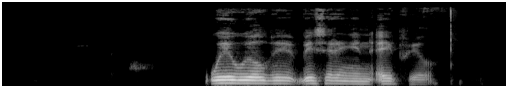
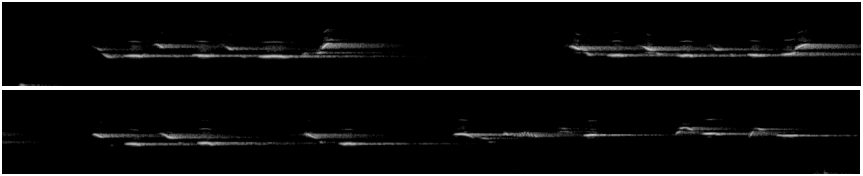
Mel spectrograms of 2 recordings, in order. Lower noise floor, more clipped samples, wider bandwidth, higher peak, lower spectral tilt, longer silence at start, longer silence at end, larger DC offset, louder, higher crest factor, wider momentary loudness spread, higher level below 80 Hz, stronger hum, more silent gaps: second, -82 dBFS vs under -90 dBFS; neither; first, 17 kHz vs 6 kHz; first, 0 dBFS vs -10 dBFS; first, -6 dB/octave vs 2.5 dB/octave; first, 2.1 s vs 0.2 s; first, 0.75 s vs 0.3 s; neither; first, -18 LUFS vs -24 LUFS; about the same, 20 dB vs 20 dB; about the same, 18 LU vs 17 LU; about the same, -60 dBFS vs -64 dBFS; neither; neither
